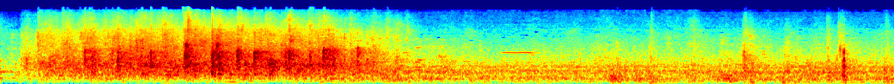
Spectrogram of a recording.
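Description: An audience bursts into dense, loud applause for about four seconds, then it quickly fades to a low murmur with a few scattered claps.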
